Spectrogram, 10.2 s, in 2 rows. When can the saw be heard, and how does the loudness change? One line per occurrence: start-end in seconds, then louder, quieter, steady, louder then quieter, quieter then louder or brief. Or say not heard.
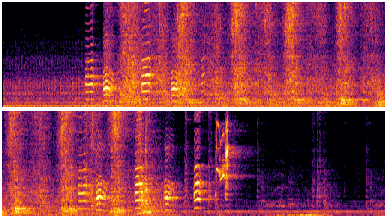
1.4-7.2 steady.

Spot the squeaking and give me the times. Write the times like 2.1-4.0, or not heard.
1.1-2.7, 6.1-8.2.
